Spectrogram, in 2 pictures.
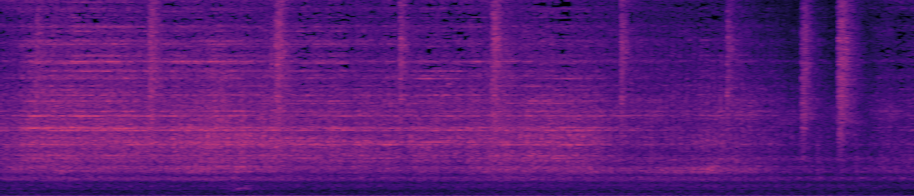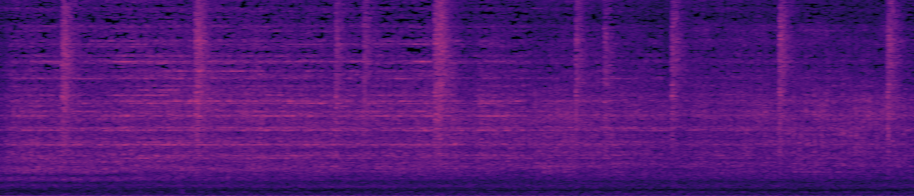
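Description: Diesel freight locomotive engine running with a steady low hum, while a passing freight train's wagons roll by with sharp wheel clicks over rail joints about once a second. The whole sound slowly fades.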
